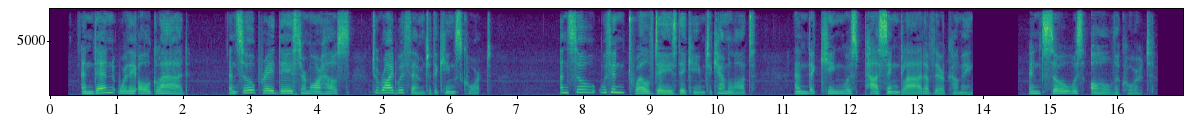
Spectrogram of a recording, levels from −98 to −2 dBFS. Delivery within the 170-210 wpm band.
No: average, 155 wpm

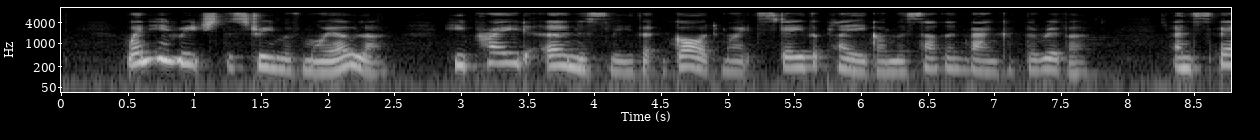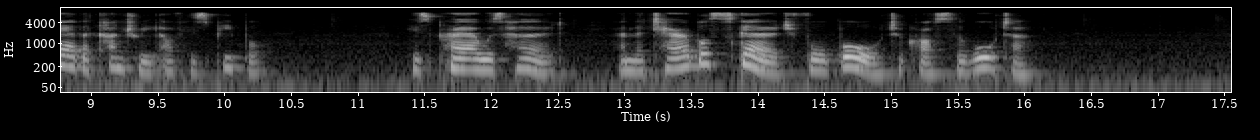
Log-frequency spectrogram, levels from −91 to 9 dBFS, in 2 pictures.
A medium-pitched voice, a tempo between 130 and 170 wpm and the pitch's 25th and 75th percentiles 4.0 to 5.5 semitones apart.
Yes: medium, 170 Hz; average, 145 wpm; average, 5.0 semitones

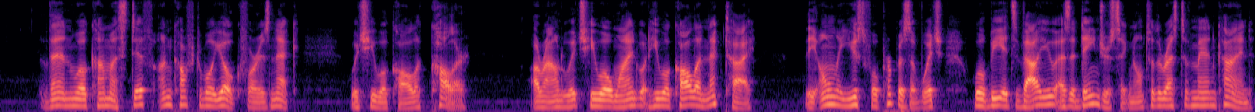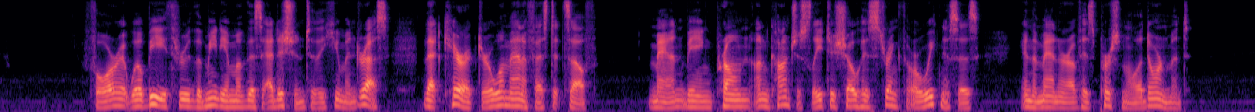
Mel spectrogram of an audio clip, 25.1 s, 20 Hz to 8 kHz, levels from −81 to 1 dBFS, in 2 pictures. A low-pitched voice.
Yes: low, 125 Hz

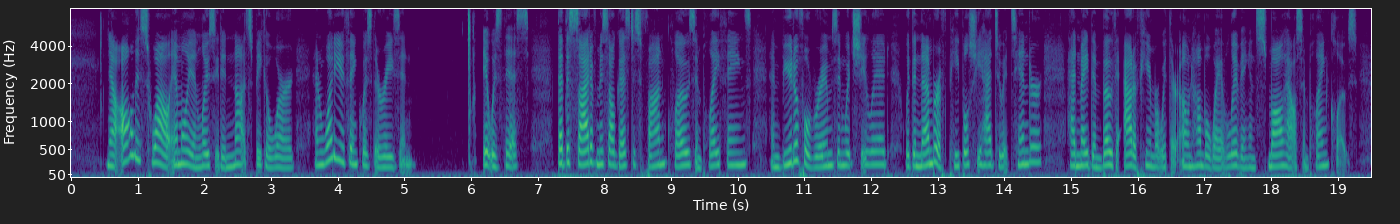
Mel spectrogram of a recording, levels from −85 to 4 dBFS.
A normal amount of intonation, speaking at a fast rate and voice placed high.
Yes: average, 3.0 semitones; fast, 215 wpm; high, 215 Hz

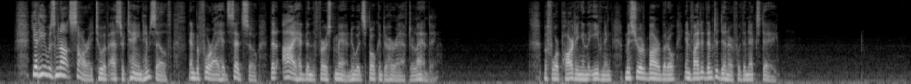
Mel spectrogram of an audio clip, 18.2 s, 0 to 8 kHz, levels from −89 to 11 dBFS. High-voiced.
No: low, 120 Hz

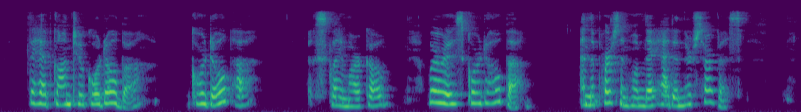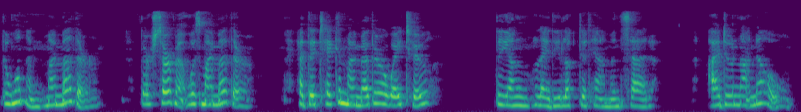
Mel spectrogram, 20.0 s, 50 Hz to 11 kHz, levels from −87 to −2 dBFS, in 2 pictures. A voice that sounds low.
No: very high, 270 Hz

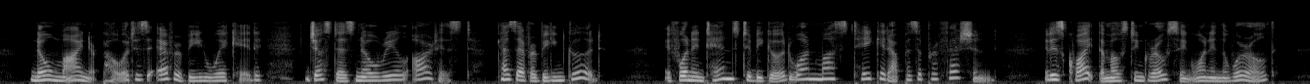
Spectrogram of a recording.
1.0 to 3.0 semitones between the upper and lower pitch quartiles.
No: wide, 5.6 semitones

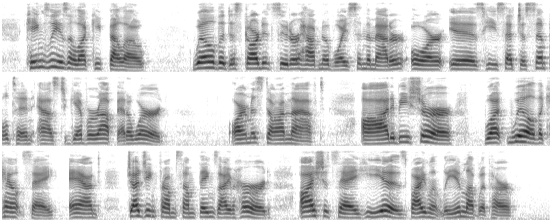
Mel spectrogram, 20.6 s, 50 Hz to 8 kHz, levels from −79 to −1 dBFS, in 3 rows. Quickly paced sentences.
No: average, 165 wpm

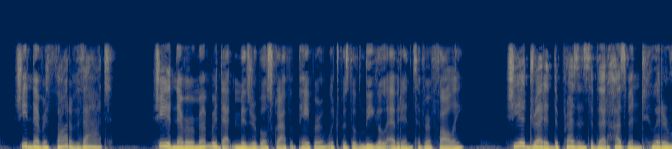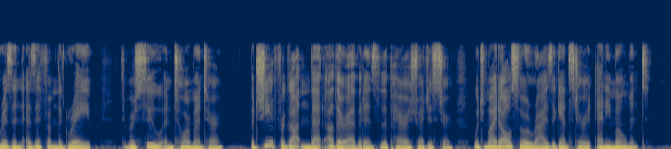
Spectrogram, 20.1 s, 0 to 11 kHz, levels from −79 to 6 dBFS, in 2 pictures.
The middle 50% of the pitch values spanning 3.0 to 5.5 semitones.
Yes: average, 3.3 semitones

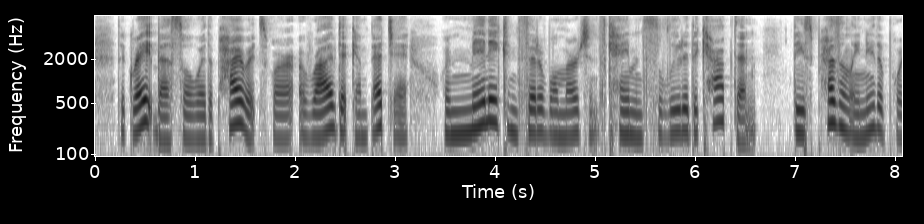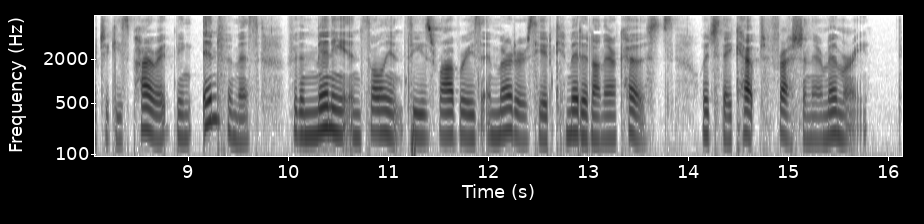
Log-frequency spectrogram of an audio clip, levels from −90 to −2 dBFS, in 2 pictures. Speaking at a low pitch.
No: high, 190 Hz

